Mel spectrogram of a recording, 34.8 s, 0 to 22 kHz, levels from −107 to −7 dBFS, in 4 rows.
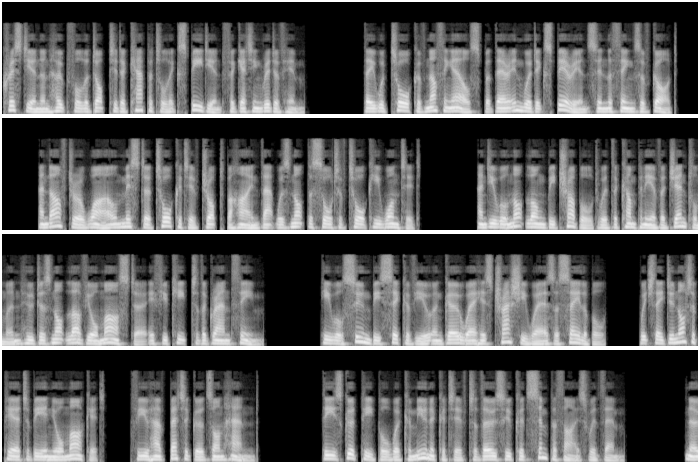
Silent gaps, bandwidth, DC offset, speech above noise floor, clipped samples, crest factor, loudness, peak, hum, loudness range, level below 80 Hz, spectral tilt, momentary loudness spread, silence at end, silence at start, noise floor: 3.83-4.50 s, 8.45-9.14 s, 13.94-14.62 s, 20.70-21.38 s, 24.97-25.36 s, 27.40-27.69 s, 29.32-30.08 s, 33.90-34.62 s; 10.5 kHz; under 0.1%; over 71 dB; under 0.1%; 16 dB; -20 LUFS; -4 dBFS; none; 2 LU; -40 dBFS; -6 dB/octave; 6 LU; 0 s; 0 s; under -90 dBFS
